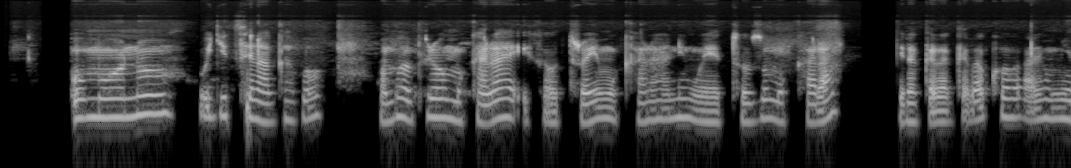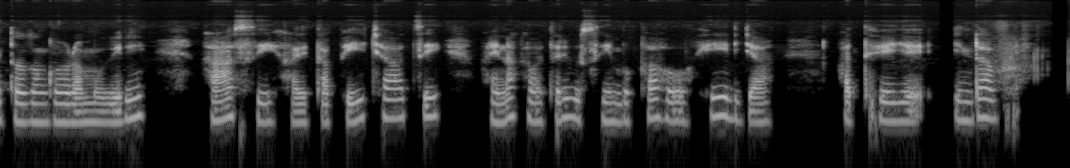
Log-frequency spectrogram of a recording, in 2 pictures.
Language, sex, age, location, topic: Kinyarwanda, female, 25-35, Huye, health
